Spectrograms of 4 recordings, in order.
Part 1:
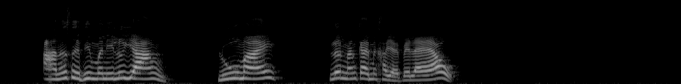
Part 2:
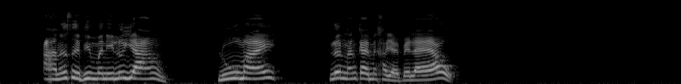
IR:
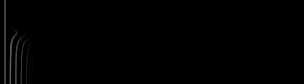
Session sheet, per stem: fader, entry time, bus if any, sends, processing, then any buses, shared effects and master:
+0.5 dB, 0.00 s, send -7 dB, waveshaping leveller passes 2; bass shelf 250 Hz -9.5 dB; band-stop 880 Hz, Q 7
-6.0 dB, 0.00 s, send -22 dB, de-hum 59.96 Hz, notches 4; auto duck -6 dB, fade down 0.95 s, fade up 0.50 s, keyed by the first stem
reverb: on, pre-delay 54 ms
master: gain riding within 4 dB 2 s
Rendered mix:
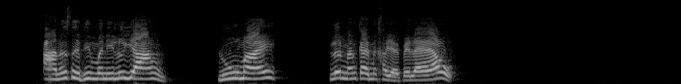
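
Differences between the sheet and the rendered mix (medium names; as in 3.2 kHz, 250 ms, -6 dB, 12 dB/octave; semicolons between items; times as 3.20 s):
stem 1: send off; master: missing gain riding within 4 dB 2 s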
